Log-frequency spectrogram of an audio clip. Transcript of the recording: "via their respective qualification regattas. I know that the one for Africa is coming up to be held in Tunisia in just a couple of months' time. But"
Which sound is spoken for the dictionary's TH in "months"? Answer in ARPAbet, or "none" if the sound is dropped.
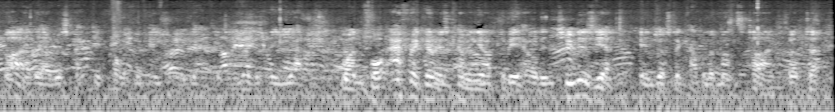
TH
